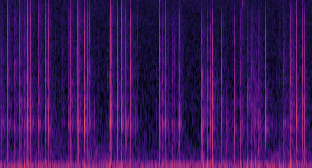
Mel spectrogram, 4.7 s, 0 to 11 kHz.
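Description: Long nails scratch and tap across a Louis Vuitton Damier checkered coated canvas zip pouch, near its zipper edge. The result is clusters of quick, dry, bright scratches and clicks with short pauses between bursts, each sound dying away almost instantly, over a steady tone around 890 Hz and a low rumble.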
